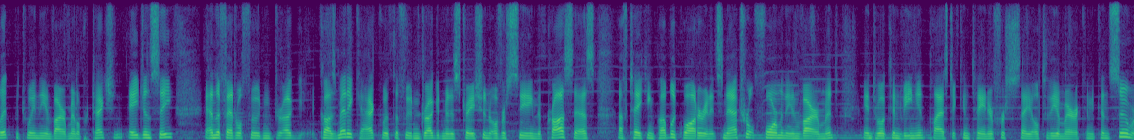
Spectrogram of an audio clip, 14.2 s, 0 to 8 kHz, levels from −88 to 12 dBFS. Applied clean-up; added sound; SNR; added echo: neural separator model SepFormer DNS4.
